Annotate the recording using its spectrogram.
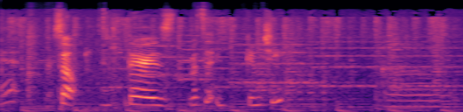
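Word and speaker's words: kimchi: so there's what's it gimchi um gimchi is how you say it though gimchi gimchi okay how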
